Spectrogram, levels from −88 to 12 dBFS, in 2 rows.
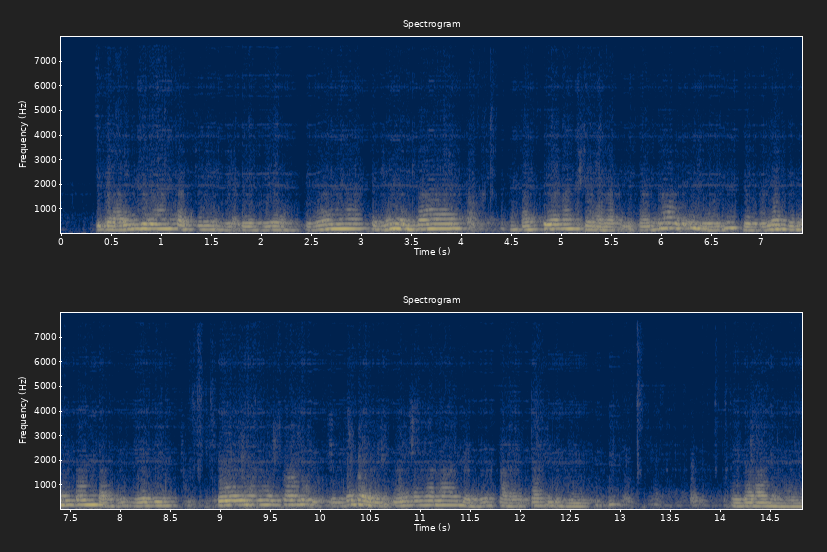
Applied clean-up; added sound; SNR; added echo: neural separator model SepFormer DNS4.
